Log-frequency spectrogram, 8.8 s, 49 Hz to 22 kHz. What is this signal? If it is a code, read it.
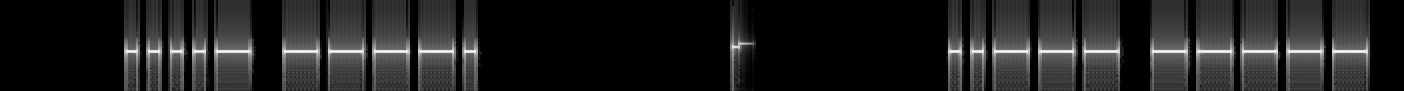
Morse code, heard as a keyed tone, about 17 wpm, 700 Hz. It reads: 49 20
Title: Numbers - 2-Digit 17wpm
